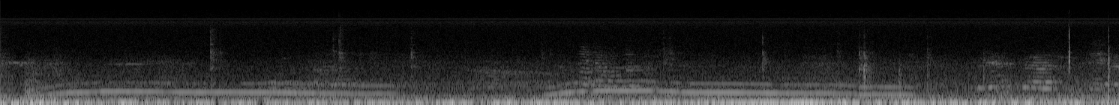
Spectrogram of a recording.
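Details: A father cat and his son, squaring up to fight in a yard in Arequipa, Peru, trade menacing growls. Two long, low yowls, each rising quickly and then sliding slowly downward over several seconds, over a steady low rumble and faint clicks.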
